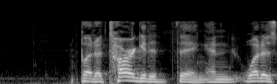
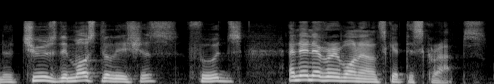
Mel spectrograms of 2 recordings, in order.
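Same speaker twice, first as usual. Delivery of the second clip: Emmanuel Macron. Retold or imitated. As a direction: put on a French accent for the read-out message. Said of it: "trying to do a French accent".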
